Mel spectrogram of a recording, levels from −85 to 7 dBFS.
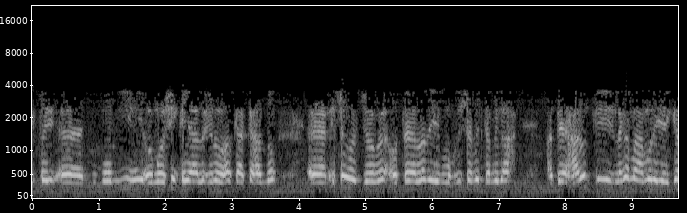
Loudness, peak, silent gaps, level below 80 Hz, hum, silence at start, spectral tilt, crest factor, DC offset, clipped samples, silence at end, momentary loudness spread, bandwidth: -21 LUFS; -10 dBFS; none; -66 dBFS; none; 0 s; 0.5 dB/octave; 10 dB; under 0.1%; under 0.1%; 0 s; 5 LU; 3.8 kHz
